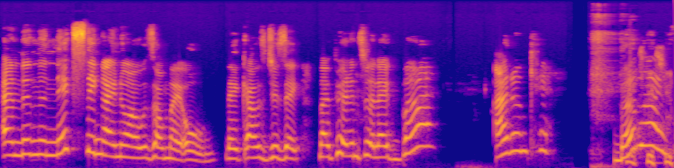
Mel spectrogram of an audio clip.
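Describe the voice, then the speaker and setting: A woman with a Durban accent speaks at a moderate pace and very even loudness. Her high-pitched voice is animated in tone, with very wide pitch swings. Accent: Durban South African. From South Africa, Durban. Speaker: content creator and streamer. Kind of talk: casual chat. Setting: live-streamed podcast.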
